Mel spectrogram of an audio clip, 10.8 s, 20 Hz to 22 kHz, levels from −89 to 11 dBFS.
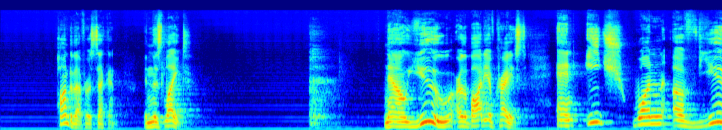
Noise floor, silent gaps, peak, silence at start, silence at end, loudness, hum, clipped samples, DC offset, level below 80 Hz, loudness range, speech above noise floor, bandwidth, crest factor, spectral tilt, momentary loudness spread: -56 dBFS; none; -2 dBFS; 0.85 s; 0 s; -18 LUFS; none; under 0.1%; under 0.1%; -56 dBFS; 7 LU; 38 dB; 16 kHz; 18 dB; -3.5 dB/octave; 20 LU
